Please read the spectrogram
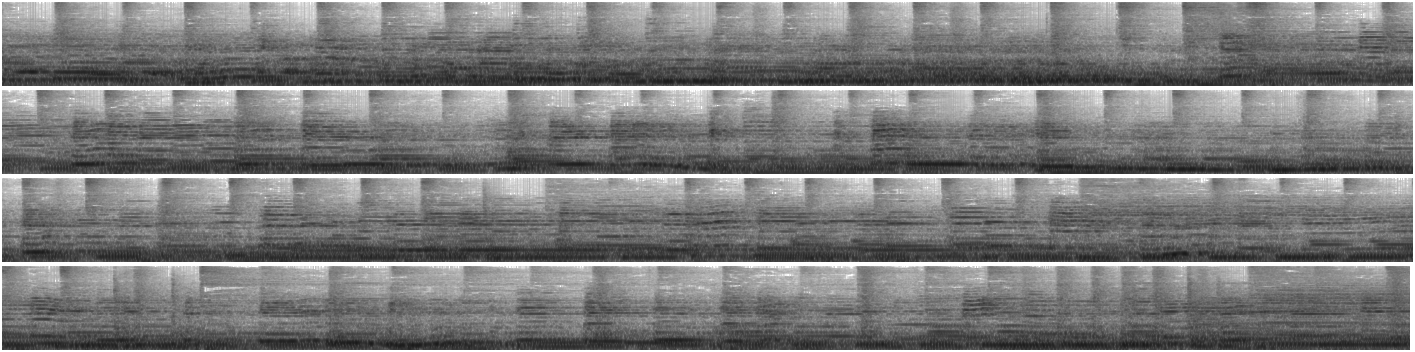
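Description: Live band music: an electric guitar plays a lead line with bending notes over bass guitar and drums.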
